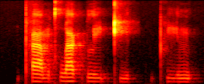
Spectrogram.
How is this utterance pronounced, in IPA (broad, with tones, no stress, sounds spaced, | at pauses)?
pʰ a˨˩ m kʰ w a˥˩ k̚ p l i˦˥ ʔ kʰ i˨˩ t̚ | pʰ i˧ n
